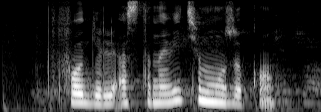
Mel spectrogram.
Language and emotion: Russian, neutral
